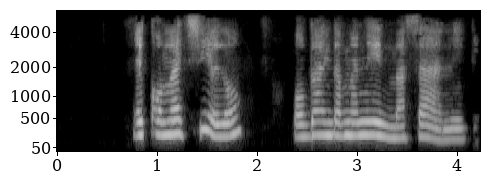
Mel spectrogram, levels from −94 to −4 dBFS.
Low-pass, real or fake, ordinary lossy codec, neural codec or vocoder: 5.4 kHz; fake; MP3, 32 kbps; codec, 24 kHz, 0.9 kbps, WavTokenizer, medium music audio release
